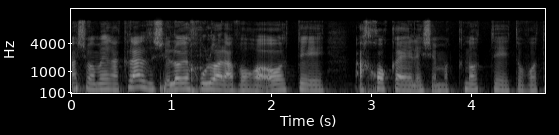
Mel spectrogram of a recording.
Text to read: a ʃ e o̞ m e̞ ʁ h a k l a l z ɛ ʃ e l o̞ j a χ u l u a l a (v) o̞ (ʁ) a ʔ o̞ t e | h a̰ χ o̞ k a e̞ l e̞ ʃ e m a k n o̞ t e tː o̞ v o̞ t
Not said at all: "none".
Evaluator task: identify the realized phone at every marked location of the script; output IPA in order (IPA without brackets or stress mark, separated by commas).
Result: v, ʁ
